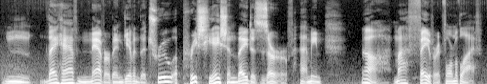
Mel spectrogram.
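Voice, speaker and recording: A man's voice: sits low, big pitch swings, fairly bright tone, exaggerated voice. A man playing an eccentric, cheerful botanist who survived from before the apocalypse, rambling hesitantly in a folksy roleplay monologue. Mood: musing, explanatory. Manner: hesitant, rambling, folksy, with chuckles and drawn-out words. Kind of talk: roleplay audio drama monologue addressed to listener.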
